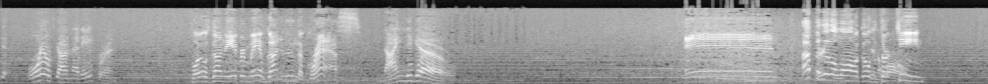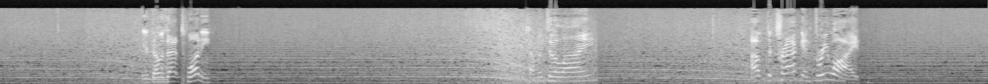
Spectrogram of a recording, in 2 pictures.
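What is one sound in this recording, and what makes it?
Race car engines roar steadily as cars pass in a pack.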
